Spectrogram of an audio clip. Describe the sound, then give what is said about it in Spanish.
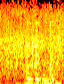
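A brief burst of applause sound effect: dense, crackling clapping spread across a wide band for just over a second, with a faint voice murmuring underneath. “Aquí hay que meter aplausos aquí.”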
